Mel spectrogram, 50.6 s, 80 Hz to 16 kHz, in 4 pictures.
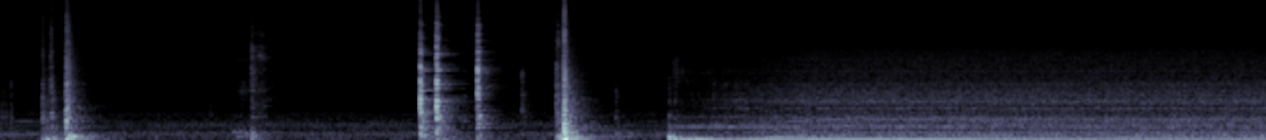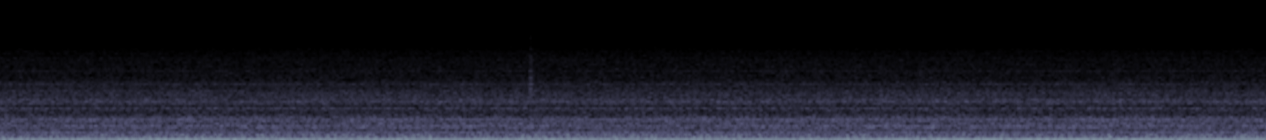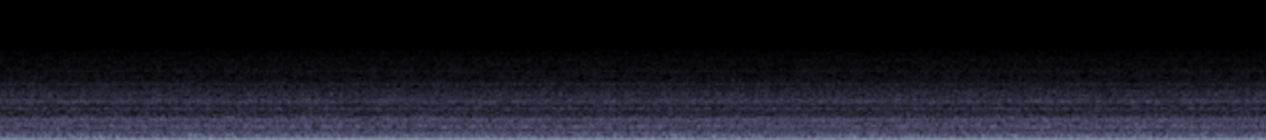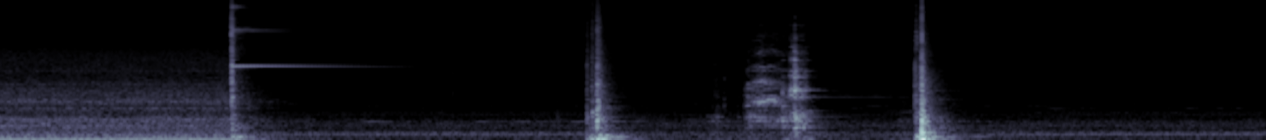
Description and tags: Heating up my lunch. Open microwave, put in plate, turn on microwave, wait, ding, open microwave, get food, close microwave.
Recorded with Rode NTG-2 mic into Zoom H4.
appliance, bell, ding, drone, kitchen, life, lunch, machine, microwave, plate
